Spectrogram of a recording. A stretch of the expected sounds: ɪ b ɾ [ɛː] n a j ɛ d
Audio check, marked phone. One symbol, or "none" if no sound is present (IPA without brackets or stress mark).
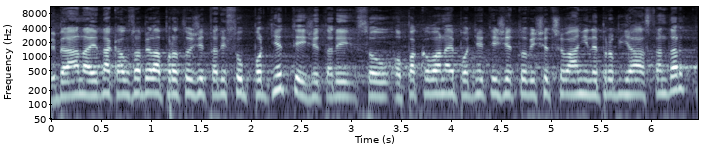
aː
